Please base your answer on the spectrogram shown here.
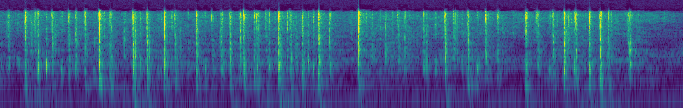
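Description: Computer keyboard typing a search query: a steady, fast run of crisp, close keystrokes with brief pauses between bursts. No one speaks.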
